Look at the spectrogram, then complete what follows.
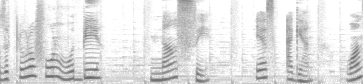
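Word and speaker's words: носы: It's still consonant, so the plural form would be nasi. Yes, again, one syllable.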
